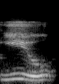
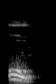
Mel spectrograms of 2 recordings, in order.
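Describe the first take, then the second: First: The vowel begins with a y-glide. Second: The vowel is a plain u without a glide. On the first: The speaker calls it wrong. "the u is not u, as in music" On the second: The speaker calls it right. "is u"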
